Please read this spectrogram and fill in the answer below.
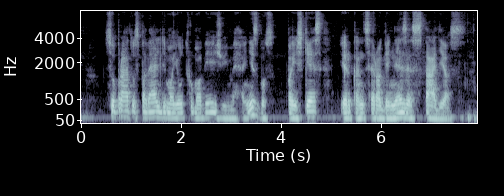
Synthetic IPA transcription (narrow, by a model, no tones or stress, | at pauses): sʊpɾɑːt̪ʊspɐʋʲɛlʲd̪ʲiːmoːjɛʊt̪ɾʊmoːʋʲeːʒʲuiːmʲɛxɐnʲɪzmʊs | pɐɛɪʃʲkʲeːsʲ | ɪɾkɐnʲt̪sʲɛɾoɡʲɛnʲɛzʲeːsːt̪ɑːd̪ʲɪjoːs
